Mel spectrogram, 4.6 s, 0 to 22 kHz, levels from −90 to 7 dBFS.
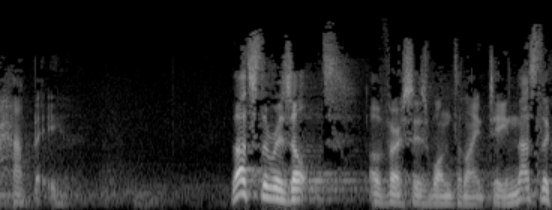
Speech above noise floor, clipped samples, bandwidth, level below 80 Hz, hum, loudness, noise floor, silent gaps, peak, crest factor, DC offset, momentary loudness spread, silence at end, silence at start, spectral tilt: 35 dB; under 0.1%; 15.5 kHz; -68 dBFS; none; -30 LUFS; -65 dBFS; none; -10 dBFS; 22 dB; under 0.1%; 15 LU; 0 s; 0 s; -4 dB/octave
